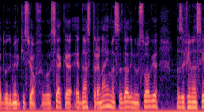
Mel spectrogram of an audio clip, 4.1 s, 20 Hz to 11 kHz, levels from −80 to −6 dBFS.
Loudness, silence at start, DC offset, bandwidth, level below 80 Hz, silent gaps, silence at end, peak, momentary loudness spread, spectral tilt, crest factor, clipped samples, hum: -25 LUFS; 0 s; 3%; 11 kHz; -48 dBFS; none; 0 s; -12 dBFS; 4 LU; -5.5 dB/octave; 14 dB; under 0.1%; none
